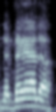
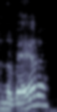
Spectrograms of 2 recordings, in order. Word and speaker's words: Nevada: She's in from Nevada.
